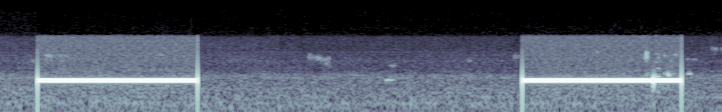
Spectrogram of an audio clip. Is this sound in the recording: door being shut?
no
